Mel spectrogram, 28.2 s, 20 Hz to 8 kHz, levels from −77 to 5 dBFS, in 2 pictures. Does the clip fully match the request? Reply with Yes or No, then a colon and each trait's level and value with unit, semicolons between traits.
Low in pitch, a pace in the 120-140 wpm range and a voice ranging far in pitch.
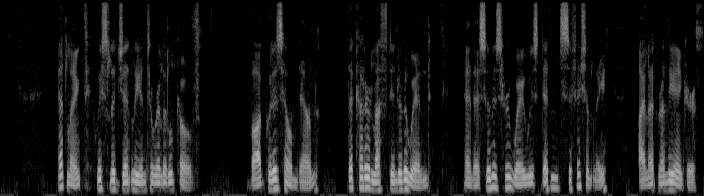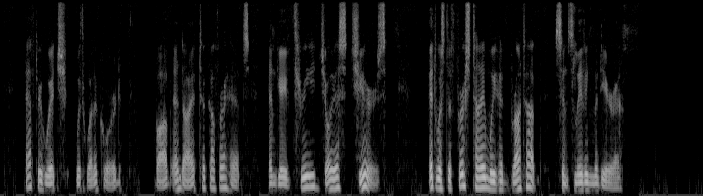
Yes: low, 120 Hz; slow, 135 wpm; wide, 6.1 semitones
